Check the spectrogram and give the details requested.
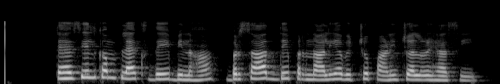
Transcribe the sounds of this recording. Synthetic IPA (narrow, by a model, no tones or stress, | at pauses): t̪ɛːsiːlkəmplɛːksd̪eːbɪnãːbəɾsaːt̪̚d̪eːpəɾnaːlijãːʋɪtːt͡ʃõːpaːɽ̃iːt͡ʃəlɾəɦaːsiː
